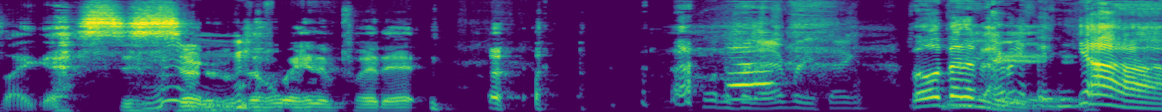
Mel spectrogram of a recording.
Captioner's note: laughs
